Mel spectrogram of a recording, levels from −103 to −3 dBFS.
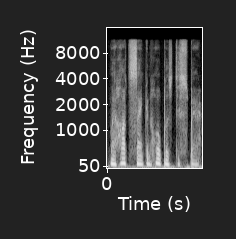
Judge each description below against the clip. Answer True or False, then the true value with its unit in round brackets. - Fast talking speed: False (190 wpm)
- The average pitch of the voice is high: False (105 Hz)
